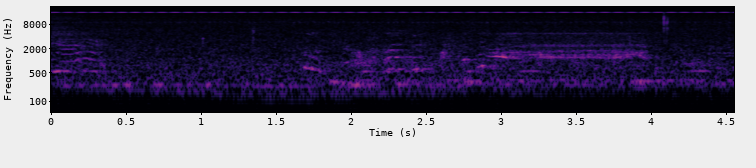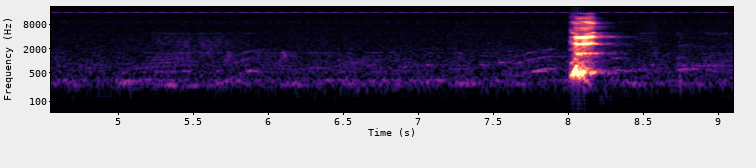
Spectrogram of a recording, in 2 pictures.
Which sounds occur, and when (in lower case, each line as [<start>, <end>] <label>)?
[0.00, 9.10] television
[1.30, 1.39] generic impact sounds
[4.02, 4.13] clicking
[7.95, 8.61] hiccup
[8.24, 9.10] human voice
